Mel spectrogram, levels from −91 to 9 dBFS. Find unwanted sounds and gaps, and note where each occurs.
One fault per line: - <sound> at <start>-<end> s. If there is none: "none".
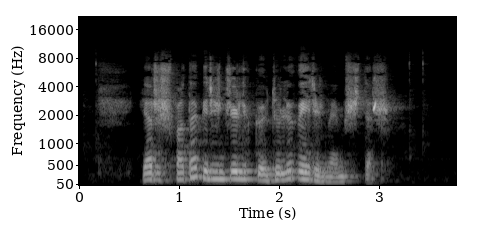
none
